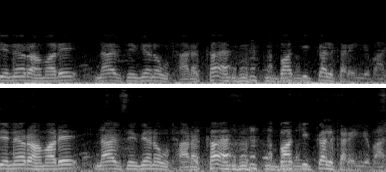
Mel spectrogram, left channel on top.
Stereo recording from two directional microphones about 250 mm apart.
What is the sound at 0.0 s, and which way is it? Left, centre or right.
Speech, centre.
